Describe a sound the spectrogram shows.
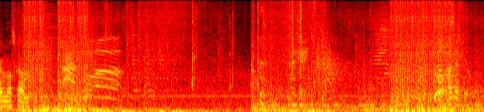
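Gunshots ring out in bursts.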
